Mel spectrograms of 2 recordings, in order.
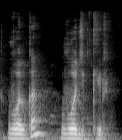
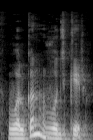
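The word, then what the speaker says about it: Volkan Bozkır: वोल्कन वोजकिर। Spelling है VOLKN, उसके बाद BOZKIR, वोल्कन वोजकिर।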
